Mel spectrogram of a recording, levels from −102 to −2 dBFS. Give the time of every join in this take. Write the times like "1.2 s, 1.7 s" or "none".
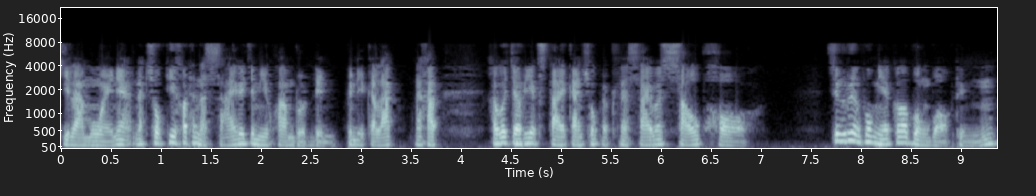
none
